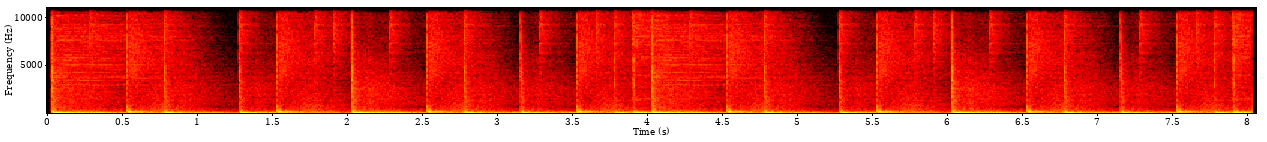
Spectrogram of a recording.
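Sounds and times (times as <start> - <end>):
drum loop: 0.0 - 8.0.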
